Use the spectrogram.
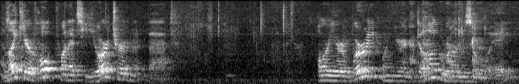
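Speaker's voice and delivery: gentle storybook read-aloud; unhurried picture-book narration; reading to a child. A narrator's reading.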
